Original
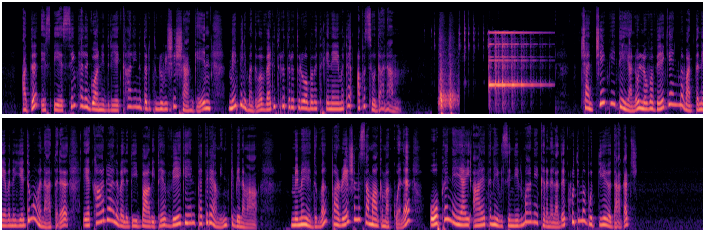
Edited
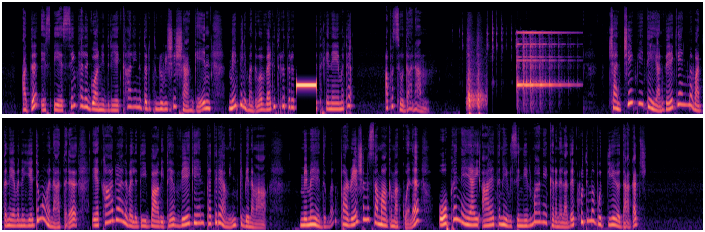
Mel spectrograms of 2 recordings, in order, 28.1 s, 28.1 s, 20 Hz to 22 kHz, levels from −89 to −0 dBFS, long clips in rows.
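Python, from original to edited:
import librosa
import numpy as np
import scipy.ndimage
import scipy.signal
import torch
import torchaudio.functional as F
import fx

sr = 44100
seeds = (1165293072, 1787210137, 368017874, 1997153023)

y = fx.edit(x, sr, fx.bleep(start_s=5.89, length_s=0.4, hz=1060.0, db=-8.5),
    fx.insert_room_tone(at_s=7.11, length_s=0.56),
    fx.cut(start_s=12.64, length_s=0.38),
    fx.fade_out_span(start_s=20.18, length_s=0.32), tone=tone)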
